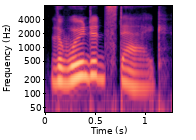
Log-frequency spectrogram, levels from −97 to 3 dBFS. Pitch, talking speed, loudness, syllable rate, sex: 190 Hz, 140 wpm, -17 LUFS, 3.5 syllables/s, female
